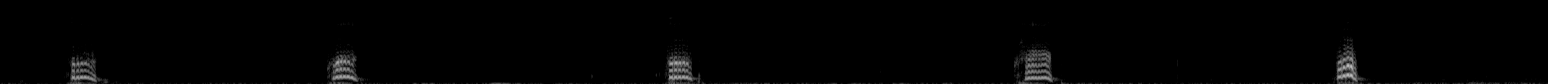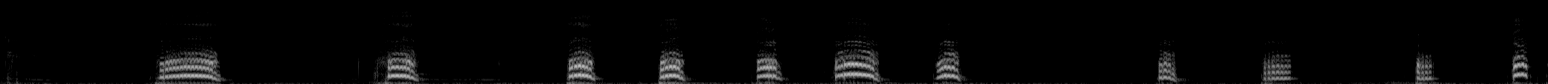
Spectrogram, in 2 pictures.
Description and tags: The NEUMANN TLM 103 Condenser Microphone was used to represent a pigeon, made by a human
Recorded for the discipline of Capture and Audio Edition of the course Radio, TV and Internet, Universidade Anhembi Morumbi. Sao Paulo-SP. Brazil.
MANO, UMA, OSASCO, PIGEON, 5MAUDIO17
